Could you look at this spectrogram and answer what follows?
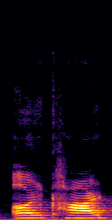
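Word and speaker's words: Urquhart: इसके प्रोनाउंसिएशन में बहुत कंफ्यूजन रहता है लोगों को। मैं इनको डॉक्टर अकेट बोल रही हूं। बहुत लोग इन्हें अर्क हार्ट बोलते हैं।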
